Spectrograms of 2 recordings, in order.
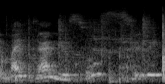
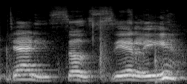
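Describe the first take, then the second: First: Put-on high, fast, soft baby voice. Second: Said in the usual way.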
